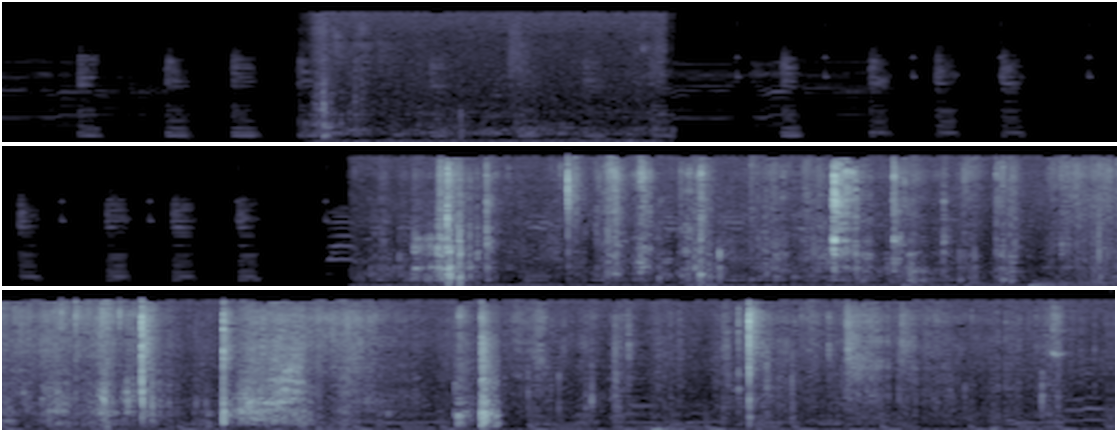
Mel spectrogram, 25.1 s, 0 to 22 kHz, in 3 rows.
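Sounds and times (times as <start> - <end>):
packing paper rustling: 11.1 - 25.0.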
